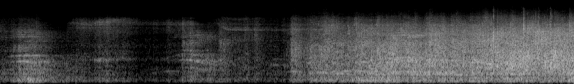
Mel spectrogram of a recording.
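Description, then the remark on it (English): A few seconds of indistinct voices, then an audience breaks into loud, steady applause that swells and holds as a dense, continuous patter of clapping through to the end. “I don't need no applause.”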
